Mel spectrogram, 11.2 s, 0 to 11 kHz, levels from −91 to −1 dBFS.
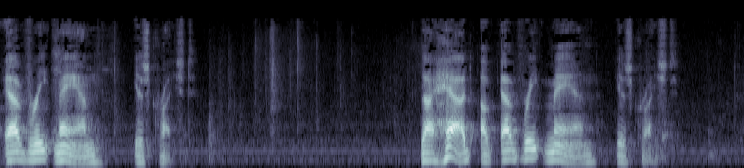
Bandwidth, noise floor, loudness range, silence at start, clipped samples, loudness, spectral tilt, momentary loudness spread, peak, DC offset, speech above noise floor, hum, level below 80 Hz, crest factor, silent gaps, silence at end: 8 kHz; -62 dBFS; 17 LU; 0.05 s; under 0.1%; -25 LUFS; -6.5 dB/octave; 22 LU; -4 dBFS; under 0.1%; 37 dB; none; -58 dBFS; 22 dB; none; 1.2 s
